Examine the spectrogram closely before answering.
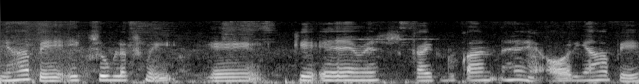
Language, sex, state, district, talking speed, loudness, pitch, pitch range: Hindi, male, Bihar, West Champaran, 140 wpm, -16 LUFS, 190 Hz, 170-195 Hz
